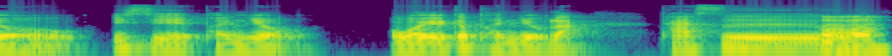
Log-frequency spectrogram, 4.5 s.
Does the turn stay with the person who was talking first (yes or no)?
yes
